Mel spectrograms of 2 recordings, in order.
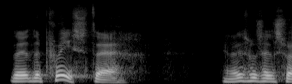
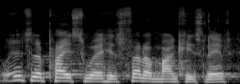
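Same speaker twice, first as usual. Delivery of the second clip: usual speaking voice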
